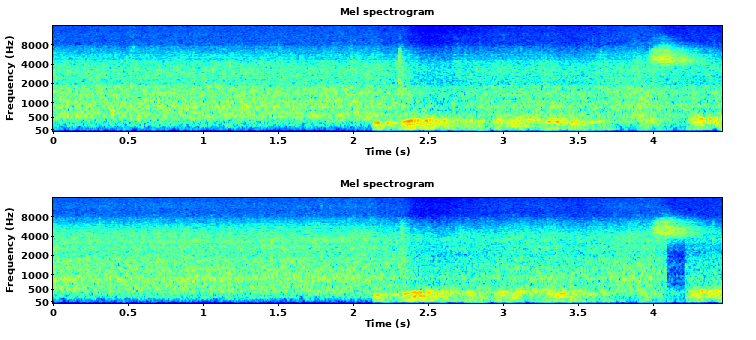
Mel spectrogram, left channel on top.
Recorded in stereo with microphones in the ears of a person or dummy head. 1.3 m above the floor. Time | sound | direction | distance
2.1 | a man speaking | 85° left | 2.5 m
